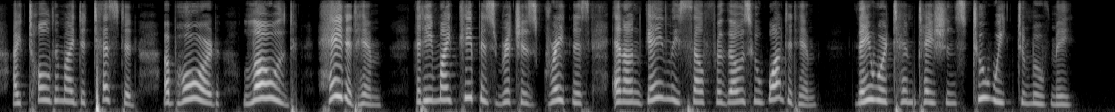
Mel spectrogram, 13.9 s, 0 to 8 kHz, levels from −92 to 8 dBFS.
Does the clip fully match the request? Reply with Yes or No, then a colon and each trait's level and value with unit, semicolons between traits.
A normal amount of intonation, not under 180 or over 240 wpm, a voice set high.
No: average, 4.6 semitones; average, 140 wpm; very high, 285 Hz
